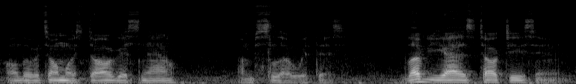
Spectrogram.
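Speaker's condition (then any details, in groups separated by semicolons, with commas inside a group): ALS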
